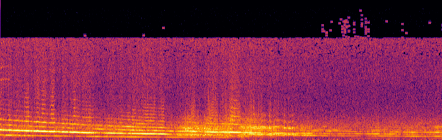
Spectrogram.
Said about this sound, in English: Listen. Police car. sounded like it.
